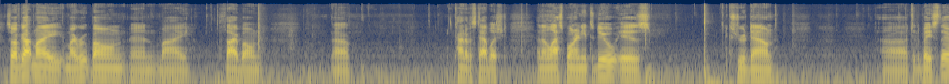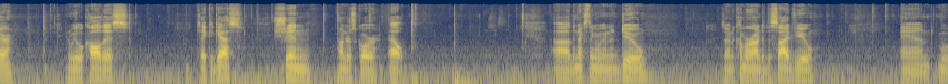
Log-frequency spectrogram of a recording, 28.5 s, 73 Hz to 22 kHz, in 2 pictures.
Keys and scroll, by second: 4.1 ., 5.3 1, 9.5 e, 17.3-19.5 typing, 24.8 3, 28.0 typing.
